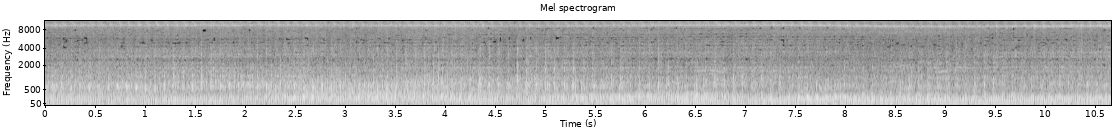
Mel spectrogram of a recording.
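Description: Bell UH-1 Huey helicopter hovering low and settling in to land, its two-blade main rotor beating steadily and loudly, with a steady high whine over the rotor noise.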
